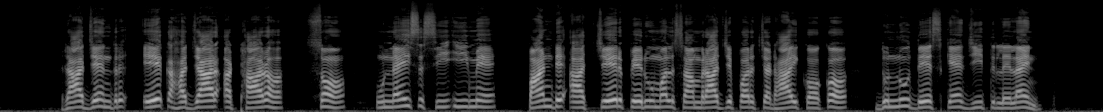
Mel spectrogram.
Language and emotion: Maithili, neutral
